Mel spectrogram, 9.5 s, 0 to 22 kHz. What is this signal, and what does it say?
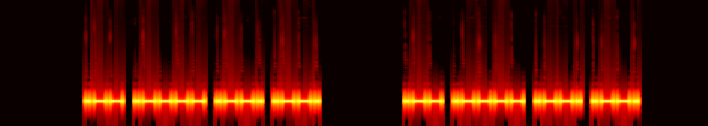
Morse code, heard as a keyed tone, about 22 wpm, 700 Hz. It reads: W1PP W1PP
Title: USA Call Signs - 4 Characters - Repeated 2x - 22wpm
